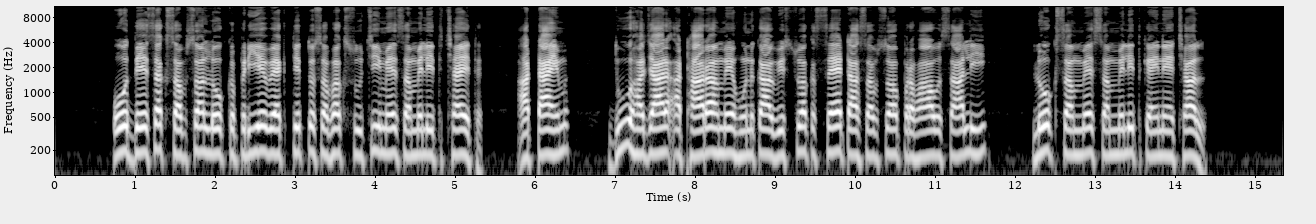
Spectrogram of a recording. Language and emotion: Maithili, neutral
